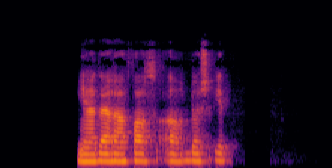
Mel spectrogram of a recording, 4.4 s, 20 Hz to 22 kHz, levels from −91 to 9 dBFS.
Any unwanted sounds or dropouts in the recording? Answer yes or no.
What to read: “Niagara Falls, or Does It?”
no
